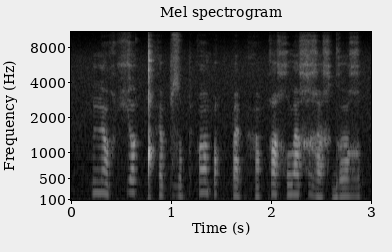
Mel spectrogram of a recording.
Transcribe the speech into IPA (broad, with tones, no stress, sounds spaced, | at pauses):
n õ˦˨ χ ç ɔ˦ ǃʰ ə˨ p zˤ ʏ˨ p q ɔ̃˦ p ə˨ q p æ˨ p h õ˨ q ə˦˨ χ w ʌ˧ χ ʁ ɛ˨ χ ɡ o˧ ʁ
